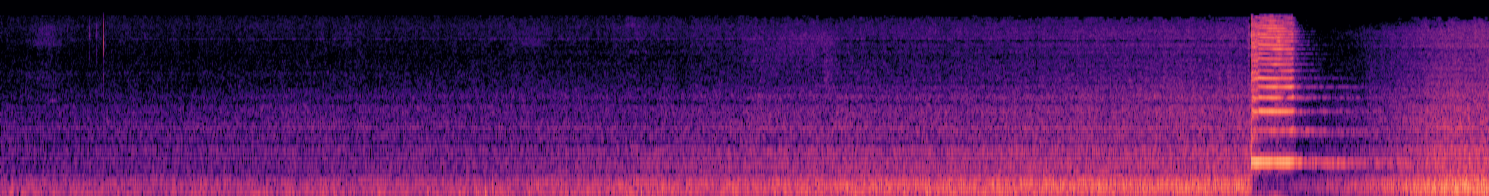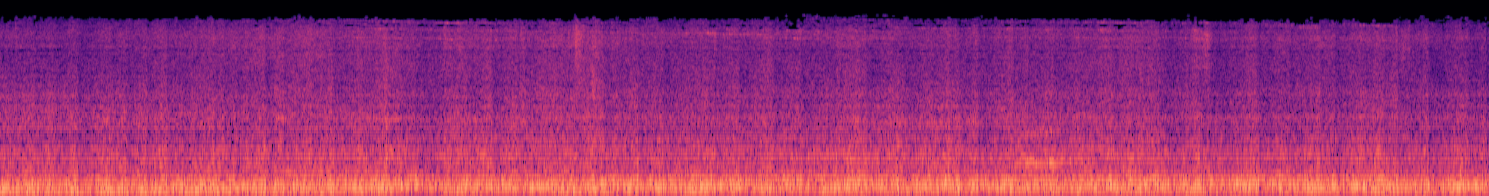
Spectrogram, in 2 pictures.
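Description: Electric locomotive hauling a freight train of hopper wagons, growing louder as it approaches and sounding one short horn blast about halfway in. The train then passes close by with a loud, steady rumble and the clatter of wheels over the rail joints.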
